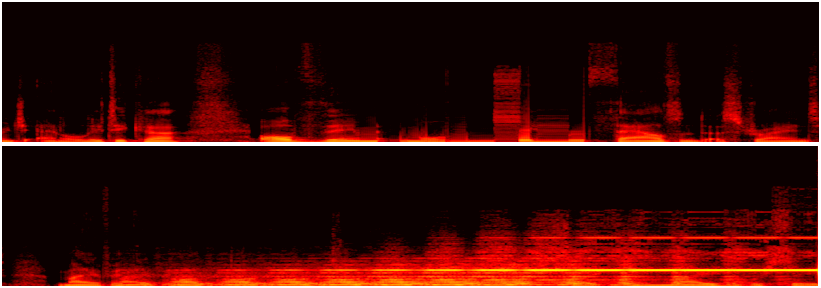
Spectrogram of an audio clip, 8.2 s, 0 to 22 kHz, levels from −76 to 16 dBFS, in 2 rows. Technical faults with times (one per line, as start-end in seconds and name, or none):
1.69-2.91 robotic sound from repeated short buffers
4.62-8.17 feedback howl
